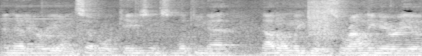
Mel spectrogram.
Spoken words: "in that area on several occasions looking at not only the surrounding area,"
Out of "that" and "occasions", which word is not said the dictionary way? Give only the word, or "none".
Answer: none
